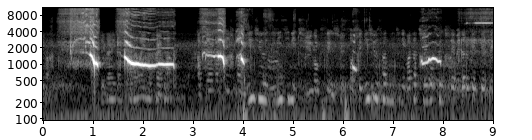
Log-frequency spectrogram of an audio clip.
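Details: Worried Toy Poodle Haru 'talking' to its owner while waiting for the father to return late: a series of bent, moaning whines of different lengths, some falling and one sustained, separated by quiet snuffles.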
